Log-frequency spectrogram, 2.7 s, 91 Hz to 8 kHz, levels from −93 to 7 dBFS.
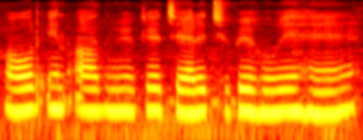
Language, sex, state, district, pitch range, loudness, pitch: Hindi, female, Uttar Pradesh, Saharanpur, 225-240 Hz, -15 LUFS, 230 Hz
